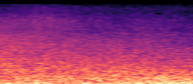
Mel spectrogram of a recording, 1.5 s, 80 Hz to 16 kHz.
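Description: A bombing explosion strikes a tunnel during a military mission in the video game Battlefield Bad Company 2, a loud, continuous low rumbling roar filling the whole moment with no pause.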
